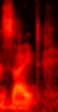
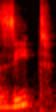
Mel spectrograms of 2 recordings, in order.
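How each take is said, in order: First: The vowel rhymes with kite. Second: The vowel does not rhyme with kite. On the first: "he's saying it's pronounced like kite" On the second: "so I'm saying uh"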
